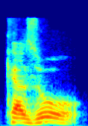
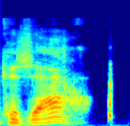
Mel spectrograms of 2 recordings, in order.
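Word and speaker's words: Cazaux: I'm really looking forward to seeing more of the young Frenchman Arthur Cazot, or as Rene Stubbs pronounced his name in the ESPN coverage, Arthur Cajal.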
